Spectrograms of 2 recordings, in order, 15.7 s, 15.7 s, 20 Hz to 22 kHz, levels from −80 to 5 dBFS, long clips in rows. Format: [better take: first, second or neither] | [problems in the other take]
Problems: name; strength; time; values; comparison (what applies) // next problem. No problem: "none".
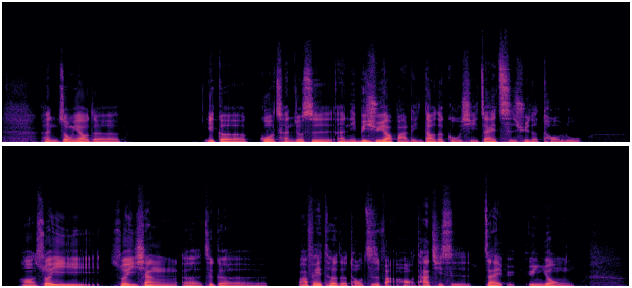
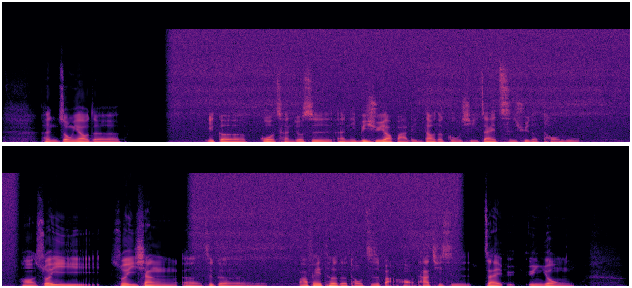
first | hiss; loud; from 2 to 8 s and from 10 to 14 s; 8 dB below the speech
